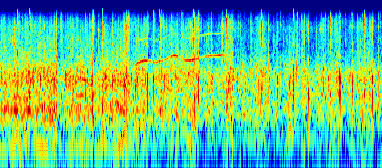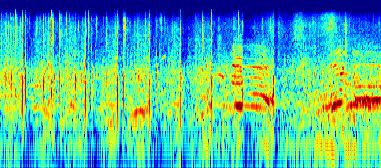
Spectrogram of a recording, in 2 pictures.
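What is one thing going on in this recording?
People clap their hands rapidly.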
